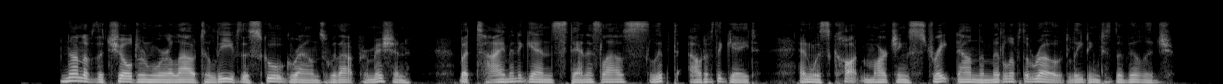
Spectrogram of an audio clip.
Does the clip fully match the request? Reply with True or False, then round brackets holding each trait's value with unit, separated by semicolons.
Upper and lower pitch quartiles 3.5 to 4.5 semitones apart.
False (2.5 semitones)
